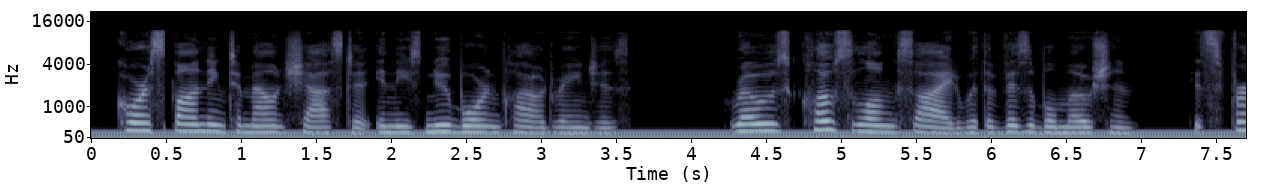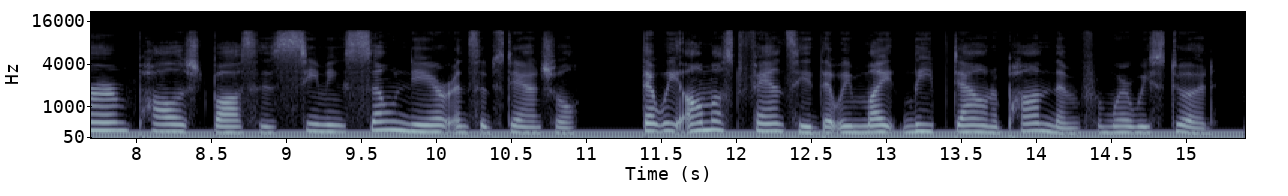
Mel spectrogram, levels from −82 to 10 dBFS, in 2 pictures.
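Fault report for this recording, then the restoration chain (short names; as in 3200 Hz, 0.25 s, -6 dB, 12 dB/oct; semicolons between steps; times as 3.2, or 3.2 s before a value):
hum 50 Hz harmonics 4 -30 dBFS
5.4 gap 3.5 ms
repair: de-hum 50 Hz, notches 4; interpolate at 5.4, 3.5 ms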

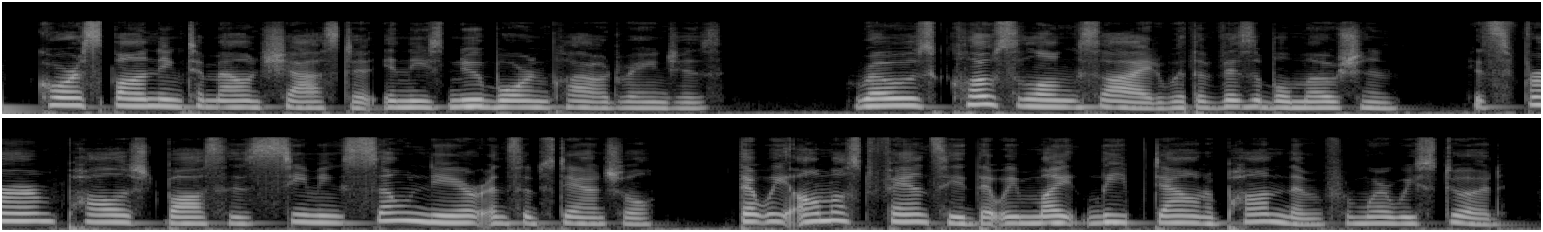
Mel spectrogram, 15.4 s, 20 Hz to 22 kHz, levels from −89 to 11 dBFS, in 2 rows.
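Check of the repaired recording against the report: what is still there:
none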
